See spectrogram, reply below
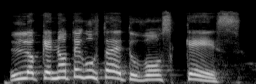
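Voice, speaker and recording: A woman's voice: sits high, expressive, measured pace. A woman from Venezuela, a vocal coach and guest, talking in a coaching tone and addressing listeners directly in a live online interview.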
